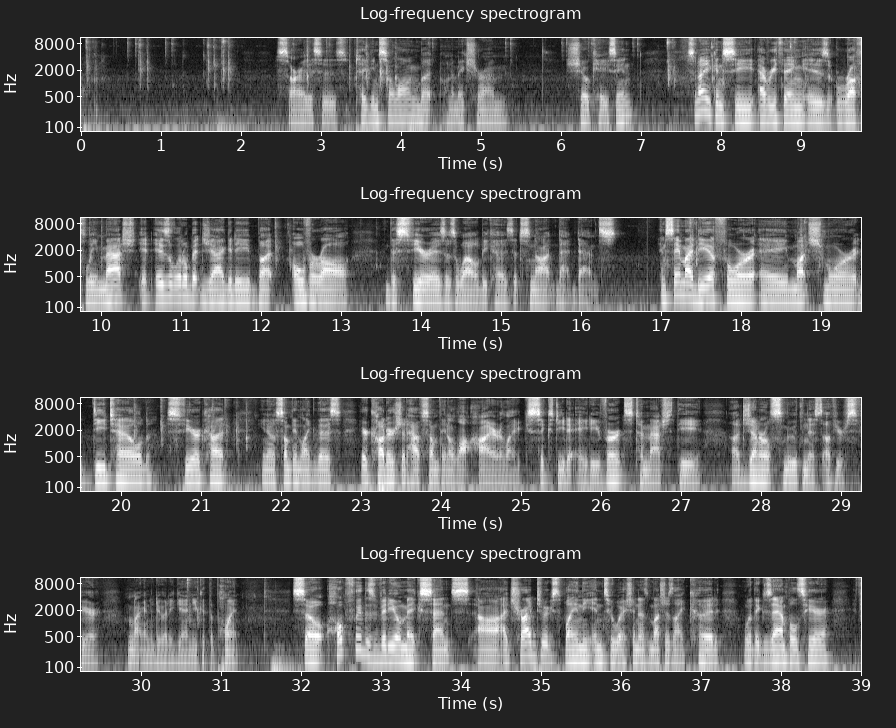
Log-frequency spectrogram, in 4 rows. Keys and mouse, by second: 0.2 s, 0.7 g, 1.2 click, 1.6 g, 3.7 ctrl+KP_Subtract, 4.3 click, 5.3 click, 6.0 drag, 6.3 click, 6.9 click, 7.3 Delete, 7.6 click, 7.8 Tab, 8.1-8.5 drag, 8.9 alt+a, 9.1 click, 9.7 shift+middle drag, 9.8 shift+click, 10.5 drag, 12.1 Tab, 12.8-13.2 drag, 17.1 click, 17.3 Delete, 18.0 click, 18.5 click, 18.8 shift+a, 20.5 ctrl+4, 21.3 ctrl+5, 21.6 drag, 30.5 Delete.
